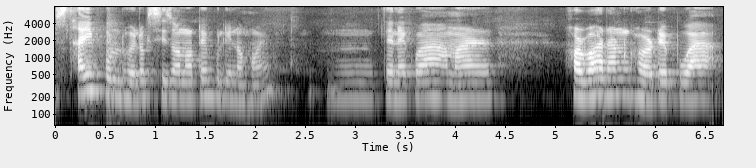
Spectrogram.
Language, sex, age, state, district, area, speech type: Assamese, female, 45-60, Assam, Dhemaji, rural, spontaneous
